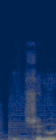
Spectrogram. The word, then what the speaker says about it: Sinner: That does not involve the number one men's player, Joaquin, and it's Sinner is how he pronounces his name, an Italian player, and he is really, really good.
